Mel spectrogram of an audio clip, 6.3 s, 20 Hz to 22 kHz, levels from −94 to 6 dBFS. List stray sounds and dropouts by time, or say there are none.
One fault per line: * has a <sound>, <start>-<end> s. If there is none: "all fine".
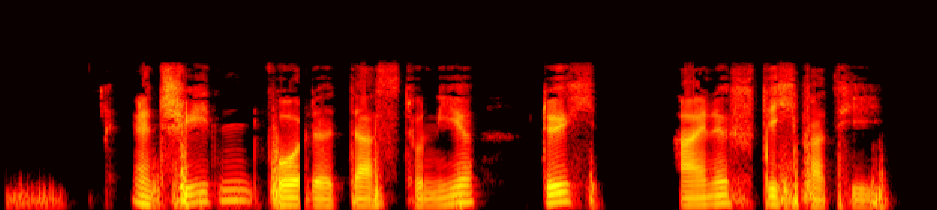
* has a dropout, 2.0-2.0 s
